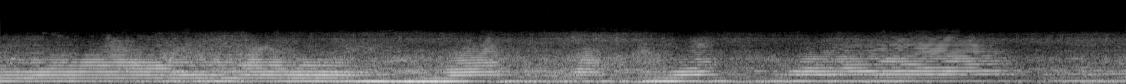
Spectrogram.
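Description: Single-engine propeller aerobatic plane flying stunts overhead: its engine and propeller drone rises and falls in pitch several times as the plane climbs, dives and rolls, and fades somewhat near the end.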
